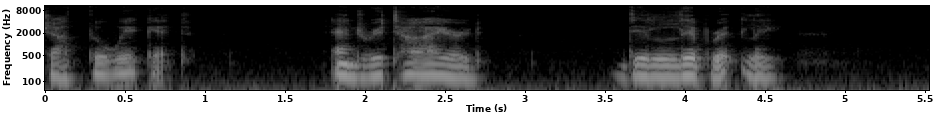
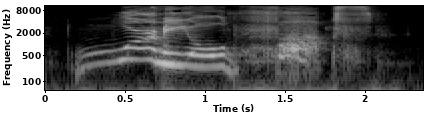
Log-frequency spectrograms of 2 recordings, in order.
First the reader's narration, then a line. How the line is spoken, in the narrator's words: cried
